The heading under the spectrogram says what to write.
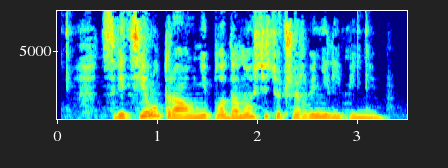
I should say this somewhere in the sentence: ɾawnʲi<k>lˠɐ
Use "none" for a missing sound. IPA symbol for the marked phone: p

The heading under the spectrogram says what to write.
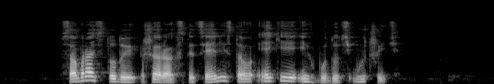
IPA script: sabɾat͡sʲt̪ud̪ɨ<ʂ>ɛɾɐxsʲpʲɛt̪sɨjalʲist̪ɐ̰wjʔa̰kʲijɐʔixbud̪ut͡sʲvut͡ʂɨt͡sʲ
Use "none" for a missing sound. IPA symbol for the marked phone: ʂ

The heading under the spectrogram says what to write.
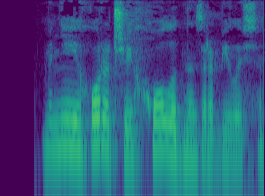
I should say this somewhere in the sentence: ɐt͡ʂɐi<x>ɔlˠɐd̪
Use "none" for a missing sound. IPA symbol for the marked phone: x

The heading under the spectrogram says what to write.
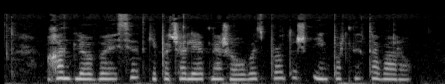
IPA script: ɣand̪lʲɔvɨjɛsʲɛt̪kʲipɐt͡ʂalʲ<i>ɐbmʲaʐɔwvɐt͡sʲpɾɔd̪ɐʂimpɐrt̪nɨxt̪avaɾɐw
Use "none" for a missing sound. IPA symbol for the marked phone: i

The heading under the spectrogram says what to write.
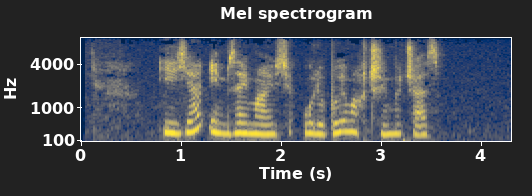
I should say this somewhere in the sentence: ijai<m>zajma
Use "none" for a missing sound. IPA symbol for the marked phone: m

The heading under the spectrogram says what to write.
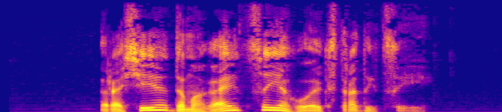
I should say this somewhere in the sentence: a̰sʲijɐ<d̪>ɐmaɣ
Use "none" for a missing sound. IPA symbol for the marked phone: d̪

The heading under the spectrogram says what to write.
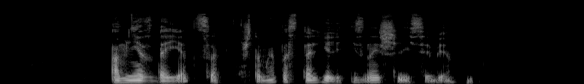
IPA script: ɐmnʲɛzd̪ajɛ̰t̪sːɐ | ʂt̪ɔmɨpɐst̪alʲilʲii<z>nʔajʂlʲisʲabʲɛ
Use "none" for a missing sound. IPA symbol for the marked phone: z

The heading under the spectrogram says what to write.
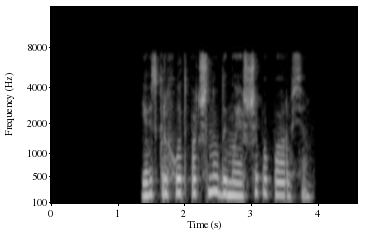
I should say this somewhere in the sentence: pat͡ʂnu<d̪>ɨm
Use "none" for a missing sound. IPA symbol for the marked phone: d̪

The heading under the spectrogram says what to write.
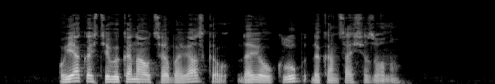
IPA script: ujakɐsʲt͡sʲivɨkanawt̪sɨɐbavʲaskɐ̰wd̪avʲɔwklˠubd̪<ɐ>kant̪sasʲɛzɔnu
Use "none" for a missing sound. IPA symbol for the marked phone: ɐ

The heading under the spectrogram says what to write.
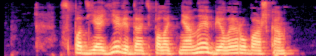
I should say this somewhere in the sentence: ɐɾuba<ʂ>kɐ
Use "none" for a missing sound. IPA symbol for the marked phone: ʂ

